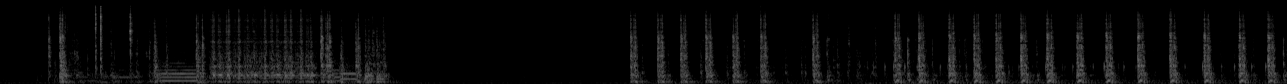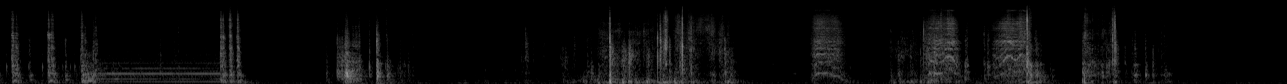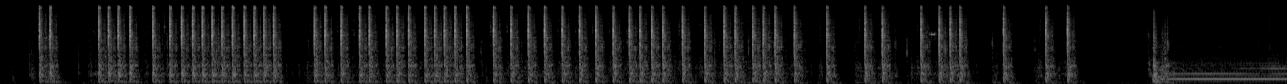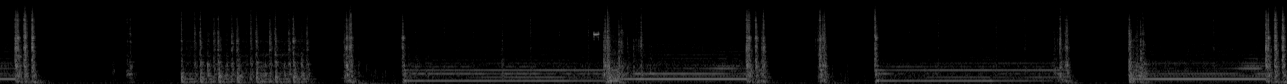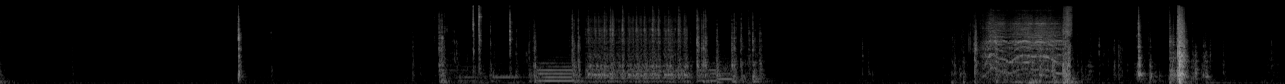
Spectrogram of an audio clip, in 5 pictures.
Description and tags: By request - a daisywheel typewriter in various states of being. AKG condenser microphone M-Audio Delta AP
click, daisywheel, mechanical, motor, typewriter, typing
